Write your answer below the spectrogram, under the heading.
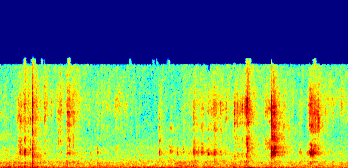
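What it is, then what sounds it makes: Gypsum brick scraped with a blade. A utility knife blade scrapes and carves crumbly chunks off a hand-held solid white gypsum brick with its blue paint mostly removed. Quiet, gritty scraping runs throughout, broken by several bright, sharp scratchy strokes over a low rumble. Each stroke cuts off quickly with almost no ring.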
